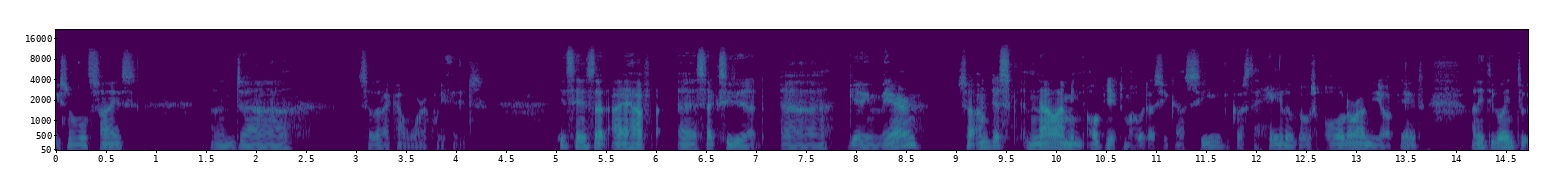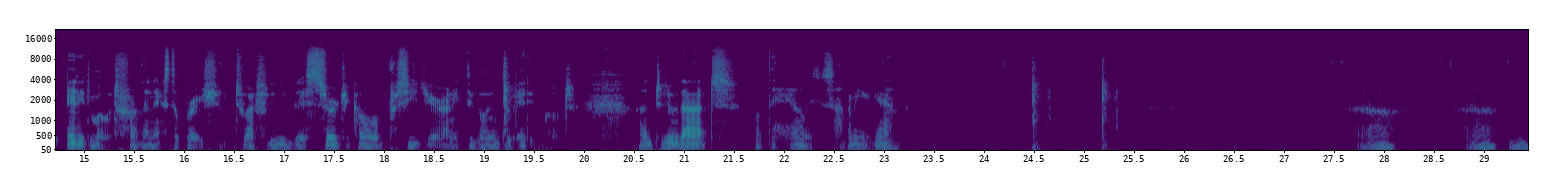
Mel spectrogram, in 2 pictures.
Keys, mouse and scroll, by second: 0.2 click, 1.4 scroll, 5.6 middle click, 19.2 Tab, 21.1 click, 21.9 click, 23.0 click, 23.4 click, 23.9 click, 24.2 click, 24.5 Tab, 25.2 Tab, 27.6 click, 28.8 click, 29.3 click.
